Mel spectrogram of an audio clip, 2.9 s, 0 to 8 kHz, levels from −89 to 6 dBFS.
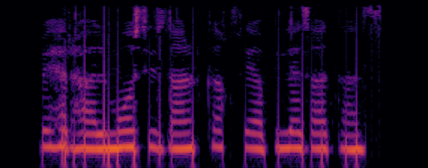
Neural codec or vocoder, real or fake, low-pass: none; real; 7.2 kHz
